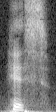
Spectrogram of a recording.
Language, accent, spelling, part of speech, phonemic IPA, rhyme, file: English, US, hiss, noun / verb, /hɪs/, -ɪs, En-us-hiss.ogg
- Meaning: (noun) 1. A sibilant sound, such as that made by a snake or escaping steam; an unvoiced fricative 2. An expression of disapproval made using such a sound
